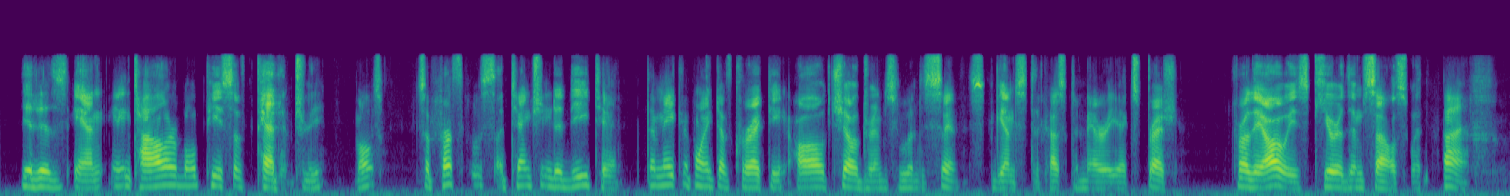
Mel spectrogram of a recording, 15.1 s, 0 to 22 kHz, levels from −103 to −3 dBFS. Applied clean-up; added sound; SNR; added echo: neural diffusion model UNIVERSE++.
